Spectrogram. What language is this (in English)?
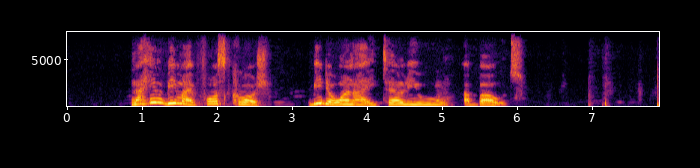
Nigerian Pidgin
